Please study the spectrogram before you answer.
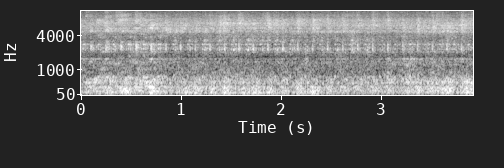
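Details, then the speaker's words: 1961 Buick LeSabre convertible with Nailhead V8, first start after sitting, with a gas leak: steady healthy idle with a light, quick valve tick riding on top. "Well, there you have it. It's uh actually running now. Sounds pretty good. Tiny bit of a valve tick."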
